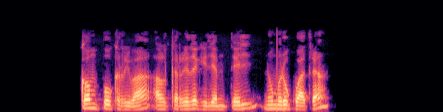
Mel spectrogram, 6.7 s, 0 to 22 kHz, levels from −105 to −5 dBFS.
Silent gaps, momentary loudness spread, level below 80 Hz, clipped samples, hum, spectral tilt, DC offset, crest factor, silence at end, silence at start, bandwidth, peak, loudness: none; 5 LU; -58 dBFS; under 0.1%; none; -8.5 dB/octave; under 0.1%; 18 dB; 1.7 s; 1.25 s; 7 kHz; -2 dBFS; -18 LUFS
